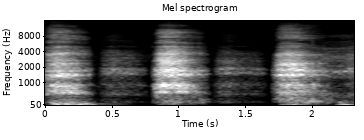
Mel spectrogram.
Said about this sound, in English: When I see him coming, I am going to just drop the body like a sack of taters because I'm wore out. And I am doubled over, hands on knees, panting.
